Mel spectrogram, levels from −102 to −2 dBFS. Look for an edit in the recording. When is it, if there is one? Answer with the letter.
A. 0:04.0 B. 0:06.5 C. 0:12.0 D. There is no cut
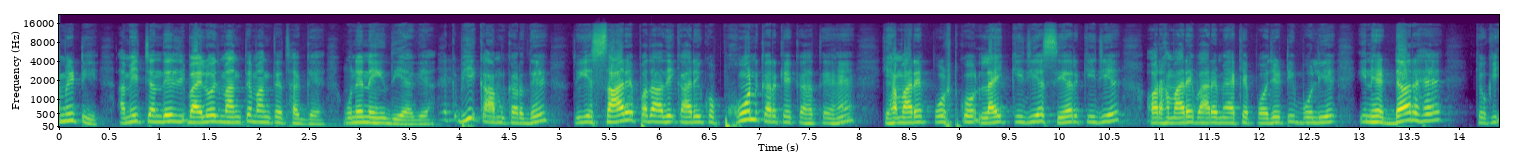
A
